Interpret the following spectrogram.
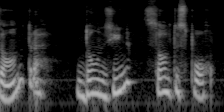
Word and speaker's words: sport: So you don't pronounce the T, salle de sport.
